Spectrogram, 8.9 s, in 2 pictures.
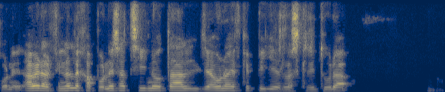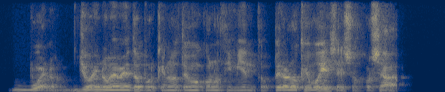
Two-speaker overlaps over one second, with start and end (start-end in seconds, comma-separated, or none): none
